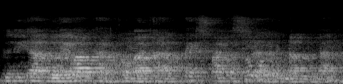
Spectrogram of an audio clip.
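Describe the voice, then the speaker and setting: Animated man lecturing in an echoey hall. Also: on the high side, a little fast, slight background noise. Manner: animated, acts out examples in different voices. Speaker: protocol trainer. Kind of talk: workshop lecture to an audience. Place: large hall. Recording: echoey hall, distant mic.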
